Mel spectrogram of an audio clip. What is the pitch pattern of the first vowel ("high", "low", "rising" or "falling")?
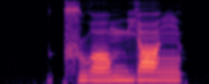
rising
